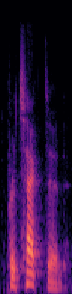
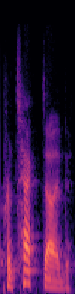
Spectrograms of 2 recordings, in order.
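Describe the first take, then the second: First: The last syllable has a short i vowel. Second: The last syllable has a schwa vowel. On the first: The speaker calls it right. "The vowel sound is closer to a short I sound" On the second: The speaker calls it wrong. "We don't say molded or protected"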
